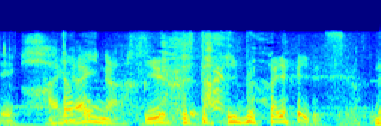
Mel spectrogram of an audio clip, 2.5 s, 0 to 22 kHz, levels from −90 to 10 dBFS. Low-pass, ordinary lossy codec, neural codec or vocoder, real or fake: none; none; none; real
